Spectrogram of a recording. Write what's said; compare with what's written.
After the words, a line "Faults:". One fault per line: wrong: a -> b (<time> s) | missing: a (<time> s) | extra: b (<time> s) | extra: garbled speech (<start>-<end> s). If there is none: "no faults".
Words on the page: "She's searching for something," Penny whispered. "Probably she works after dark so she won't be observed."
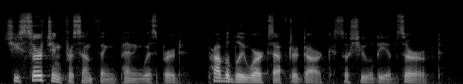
"She's searching for something," Penny whispered. "Probably works after dark so she will be observed."
Faults:
missing: she (2.5 s)
wrong: won't -> will (3.7 s)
